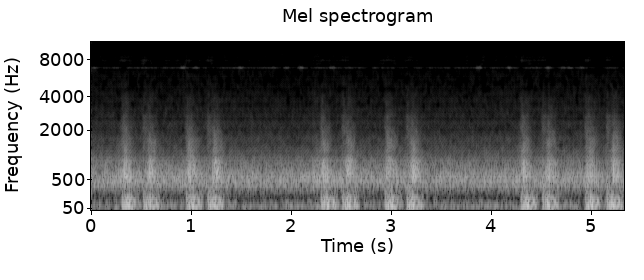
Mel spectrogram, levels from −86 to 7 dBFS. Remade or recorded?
remade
